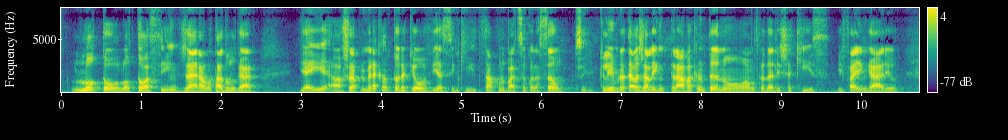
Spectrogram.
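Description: A man's fairly high, bright, sharp voice at a very fast pace, with ordinary pitch variation and big swings in loudness. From São Paulo, Zona Leste (Brazil). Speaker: singer-songwriter. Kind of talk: podcast interview.

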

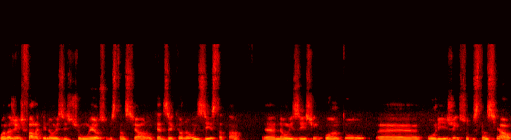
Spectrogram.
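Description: In an unremarkable speaking voice, a man talks at a moderate pace with lively intonation and a fairly high pitch. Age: 40s. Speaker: Buddhist teacher leading an online group. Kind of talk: dharma talk. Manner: relaxed, conversational with many fillers.

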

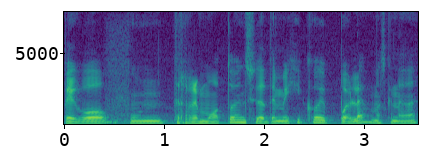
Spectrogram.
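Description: Here a man talks with an ordinary speaking voice. His pitch is medium and his pace moderate. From Mexico. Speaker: podcast co-host. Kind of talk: casual chat.

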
